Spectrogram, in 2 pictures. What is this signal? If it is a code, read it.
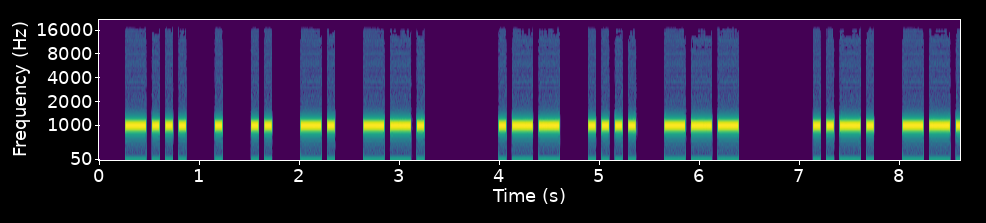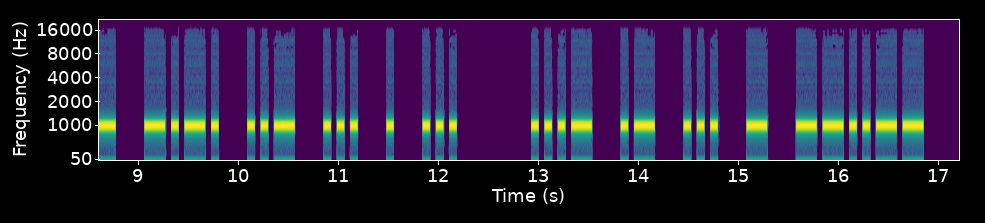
Morse code, heard as a keyed tone, about 18 wpm, spaced as for 15 wpm, 1000 Hz. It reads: BEING WHO FOCUSES VAST,
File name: qotdfiles / 15wpm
